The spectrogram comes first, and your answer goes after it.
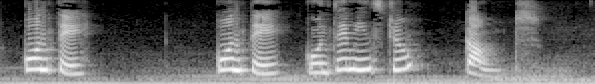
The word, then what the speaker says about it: compter: We neither pronounce M nor P. The pronunciation is compter.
